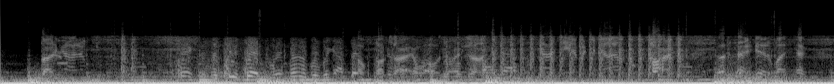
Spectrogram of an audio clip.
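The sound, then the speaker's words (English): Gunfire, with bullets fired at passersby among clay walls: a dense, loud barrage of rapid cracking shots over a heavy low rumble, continuing without pause. “The fire shots continue. Bullets are shot towards Saeed, Namir, and other passerby.”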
